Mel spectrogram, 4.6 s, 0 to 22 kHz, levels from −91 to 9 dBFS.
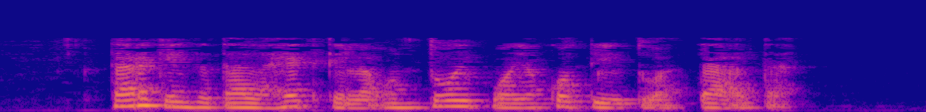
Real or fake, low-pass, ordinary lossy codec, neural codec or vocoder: real; 5.4 kHz; MP3, 24 kbps; none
